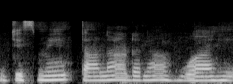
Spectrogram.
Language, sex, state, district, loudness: Hindi, female, Chhattisgarh, Raigarh, -15 LUFS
